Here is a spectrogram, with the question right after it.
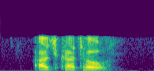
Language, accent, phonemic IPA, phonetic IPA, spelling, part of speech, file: Armenian, Eastern Armenian, /ɑt͡ʃʰkʰɑˈtʰoʁ/, [ɑt͡ʃʰkʰɑtʰóʁ], աչքաթող, adjective, Hy-աչքաթող.ogg
- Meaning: used only in the phrases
